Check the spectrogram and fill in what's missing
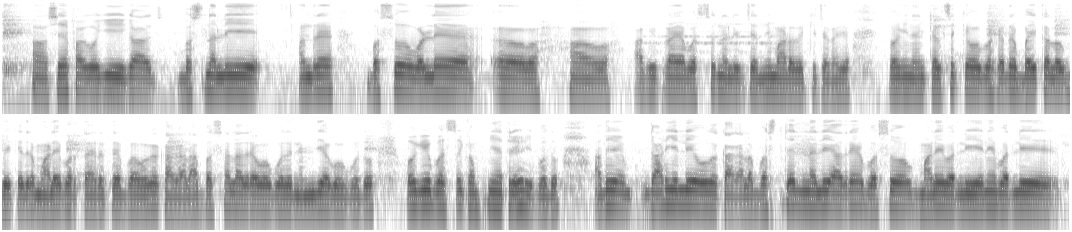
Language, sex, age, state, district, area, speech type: Kannada, male, 18-30, Karnataka, Kolar, rural, spontaneous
